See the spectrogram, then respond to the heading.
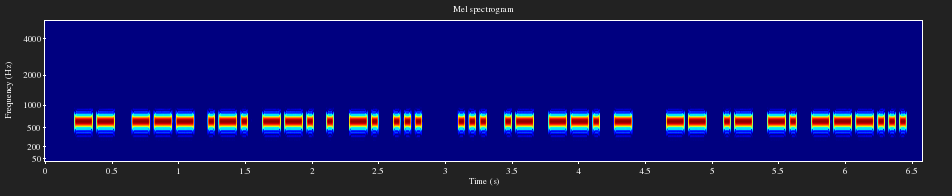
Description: Morse code, heard as a keyed tone, about 29 wpm, 630 Hz. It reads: MORGENS SAGT MAN:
